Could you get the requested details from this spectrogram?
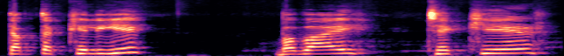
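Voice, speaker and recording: A man with an Indian accent teaches a bilingual English lesson, drilling words through repetition and often checking in with "right?". His voice is extremely high-pitched, with fairly even intonation and a measured pace.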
